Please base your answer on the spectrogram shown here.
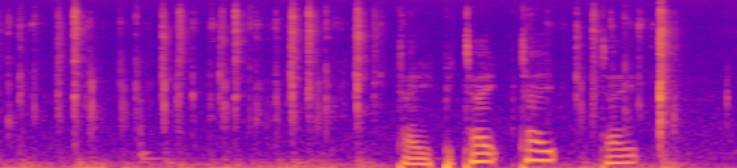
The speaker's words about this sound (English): Let me Google that. Are you Googling it?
